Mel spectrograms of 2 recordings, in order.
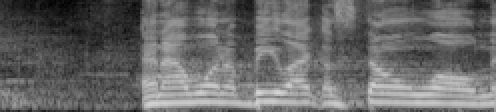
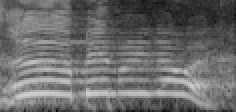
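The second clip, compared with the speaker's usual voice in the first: shrill mock outrage, pitched way up; high indignant squeal. Comic to maskless woman at bar, high outraged squeal. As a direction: squeal it like you can't believe it.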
